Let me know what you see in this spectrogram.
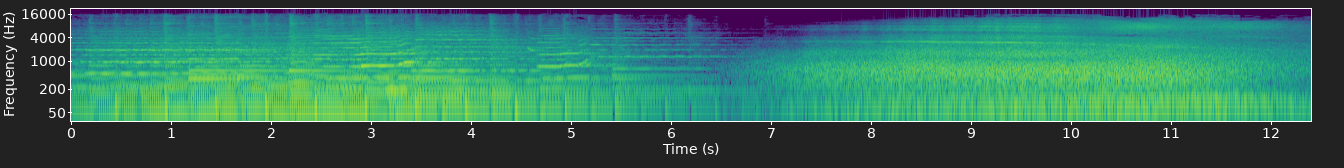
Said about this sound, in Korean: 뉴욕 JFK 공항에서 브라질로 가는 비행기에 올랐다.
